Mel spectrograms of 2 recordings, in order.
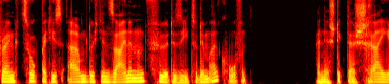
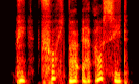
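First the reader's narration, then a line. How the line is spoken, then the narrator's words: Gasp. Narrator (German): japste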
